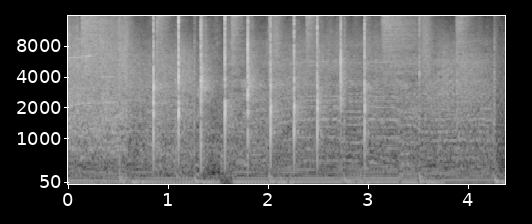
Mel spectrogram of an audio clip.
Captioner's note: clapping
